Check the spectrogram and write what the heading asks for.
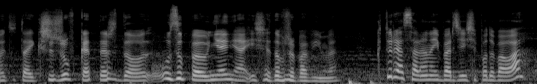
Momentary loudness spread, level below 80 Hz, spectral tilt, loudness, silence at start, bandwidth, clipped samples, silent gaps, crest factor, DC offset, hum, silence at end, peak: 8 LU; -48 dBFS; -4 dB/octave; -27 LUFS; 0 s; 17 kHz; under 0.1%; none; 18 dB; under 0.1%; none; 0 s; -10 dBFS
